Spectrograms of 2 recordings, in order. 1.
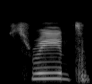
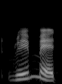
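Phần cuối là âm d đơn giản, một âm tiết. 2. Phần cuối thêm một âm tiết "id". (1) "Streamed, not remit nha" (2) "not remit nha"

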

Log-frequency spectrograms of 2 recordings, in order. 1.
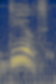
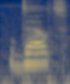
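Sesli harf uzun, 'deal' sözcüğündeki gibi. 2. Sesli harf kısa, 'felt' sözcüğündeki gibi. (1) "Bu fiili dealt diye okuyanlar var. Lütfen buna dikkat edin. Öyle bir okunuş yanlıştır" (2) "Sanki burada A harfi yokmuş gibi düşünün"

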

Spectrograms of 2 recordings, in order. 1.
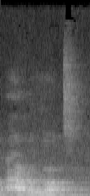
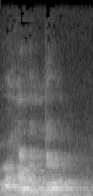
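Le T final est clairement prononcé. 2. Le T final est à peine entendu. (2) "Vous n'entendez pas le T clairement"

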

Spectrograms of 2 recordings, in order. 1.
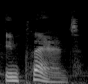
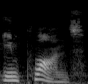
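这是用美式口音说的。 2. 这是用英式口音说的。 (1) "美国人读的implant，还是口型变大" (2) "在英国人读的implant"

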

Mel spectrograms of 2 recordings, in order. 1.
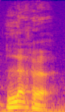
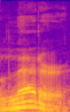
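真ん中の子音は一瞬消えます。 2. 真ん中の子音はDのように聞こえます。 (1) "その音が一瞬消えるんですよ" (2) "D 発音するんですよ"

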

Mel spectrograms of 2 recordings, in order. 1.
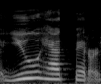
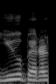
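"had"는 "better" 앞에서 발음합니다. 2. "had"는 "better" 앞에서 생략합니다. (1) "had 발음을 넣는 경우도 있고요" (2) "대부분은 생략해버려요"

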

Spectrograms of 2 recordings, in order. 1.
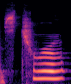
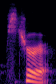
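s 뒤의 t는 평범한 t예요. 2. s 뒤의 t는 된 ch 소리처럼 들려요. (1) "stir 아니고" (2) "약간 쌍지읒 소리 가까운 소리로 더 발음되어야 합니다"

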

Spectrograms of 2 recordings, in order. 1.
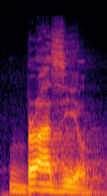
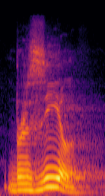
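El acento está en la primera sílaba. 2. El acento está en la segunda sílaba. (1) "no es Brazil" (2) "El acento está aquí"

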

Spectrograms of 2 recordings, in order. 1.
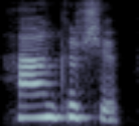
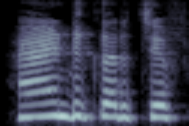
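d की ध्वनि पूरी तरह छोड़ दी जाती है। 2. बीच में d की ध्वनि बोली जाती है। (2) "हैंडकरचिफ नहीं होता है"

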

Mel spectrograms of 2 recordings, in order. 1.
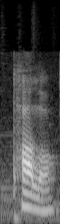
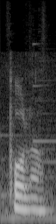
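Der erste Vokal ist ein offenes 'a'. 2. Der erste Vokal ist ein gerundetes 'u'. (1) "das heißt bestimmt Paller" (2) "nicht Puller"

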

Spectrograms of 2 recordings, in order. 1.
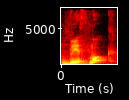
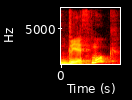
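'Do you' মিশে গিয়ে একটি সংক্ষিপ্ত এক দলে পরিণত হয়। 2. 'Do you' মিশে গিয়ে একটি সংক্ষিপ্ত এক দলে পরিণত হয়।

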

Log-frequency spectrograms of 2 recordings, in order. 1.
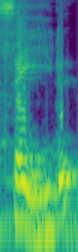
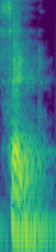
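ಸ್ವರ ದೀರ್ಘ 'ay' ಧ್ವನಿ. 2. ಸ್ವರ ಹ್ರಸ್ವ 'eh' ಧ್ವನಿ. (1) "It is not said" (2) "it is said"

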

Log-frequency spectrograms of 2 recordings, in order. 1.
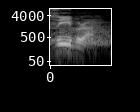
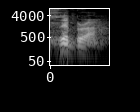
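คำว่า zebra ออกเสียงแบบสำเนียงอเมริกัน 2. คำว่า zebra ออกเสียงแบบสำเนียงอังกฤษ (1) "คนอเมริกันออกว่า" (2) "คนอังกฤษจะออกเสียงว่า"

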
